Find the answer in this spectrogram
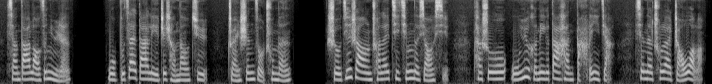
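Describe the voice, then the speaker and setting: Female storyteller, fairly high voice, calm and steady delivery, dry close sound. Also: no room sound. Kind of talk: scripted first-person story narration.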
